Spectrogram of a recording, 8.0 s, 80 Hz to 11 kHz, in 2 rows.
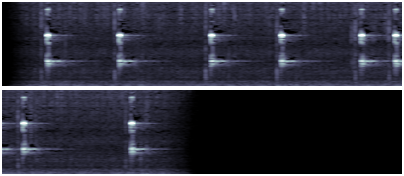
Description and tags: Interac machine
ZoomH1
2015
interac, cash, payment, paying, counting, machine, pay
